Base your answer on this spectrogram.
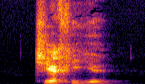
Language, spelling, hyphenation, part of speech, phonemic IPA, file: Dutch, Tsjechië, Tsje‧chië, proper noun, /ˈtʃɛ.xi.(j)ə/, Nl-Tsjechië.ogg
- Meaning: Czech Republic, Czechia (a country in Central Europe)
